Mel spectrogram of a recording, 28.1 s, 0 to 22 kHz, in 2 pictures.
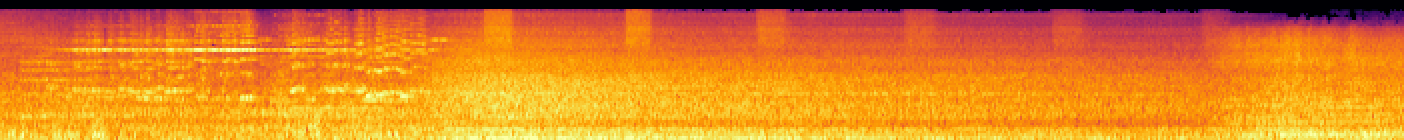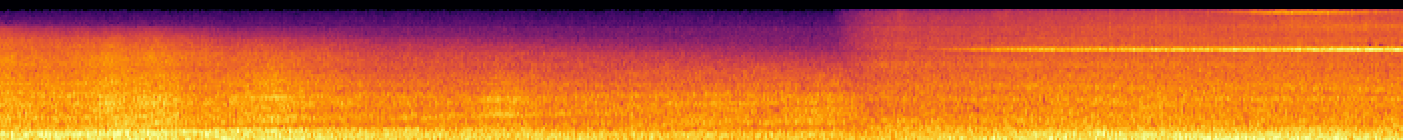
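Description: Railway sounds in several short takes. A diesel multiple unit at the platform with wavering, high wheel squeal and then a steady low engine hum. Next, a jet airliner passes overhead and fades away. Then, about three quarters through, a Class 142 Pacer diesel unit stands with its engine running under a steady high-pitched whine.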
